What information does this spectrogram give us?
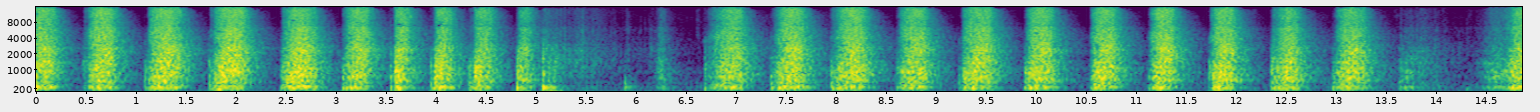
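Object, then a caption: Low-pile carpet door mat scrubbed with a bristle brush. A gloved hand scrubs a small square beige low-pile carpet door mat, lying solid and flat on a wood-look floor, with a wooden-backed natural-bristle brush. Steady back-and-forth strokes, about one and a half per second, make bright, hissy scratching with a brief lull partway through before the rhythm resumes.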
